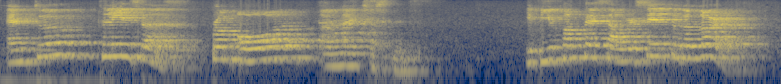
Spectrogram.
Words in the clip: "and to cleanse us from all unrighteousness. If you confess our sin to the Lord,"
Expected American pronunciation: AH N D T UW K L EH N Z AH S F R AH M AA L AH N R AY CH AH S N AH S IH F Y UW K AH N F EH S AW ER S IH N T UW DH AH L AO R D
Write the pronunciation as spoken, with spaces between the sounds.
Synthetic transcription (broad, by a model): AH N T UW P L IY Z AH S F R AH M AA L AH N AY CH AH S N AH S IH F Y UW K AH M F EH S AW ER S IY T T UW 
